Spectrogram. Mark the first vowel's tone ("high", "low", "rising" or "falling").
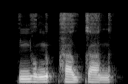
low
